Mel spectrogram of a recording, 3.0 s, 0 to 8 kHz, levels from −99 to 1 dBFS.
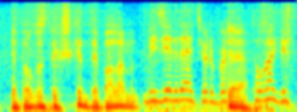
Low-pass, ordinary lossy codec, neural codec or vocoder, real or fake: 7.2 kHz; AAC, 48 kbps; codec, 16 kHz in and 24 kHz out, 1 kbps, XY-Tokenizer; fake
